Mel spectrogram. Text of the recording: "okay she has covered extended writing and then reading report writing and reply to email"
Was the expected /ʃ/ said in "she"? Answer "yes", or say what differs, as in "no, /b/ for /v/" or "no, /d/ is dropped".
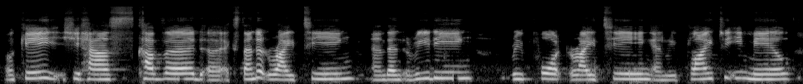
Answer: yes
